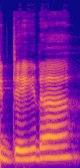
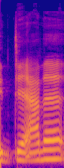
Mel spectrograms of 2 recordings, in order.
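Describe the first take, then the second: First: DATA said DAY-tuh, long a. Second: DATA said DAT-uh, short a as in cat. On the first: Teacher telling students how they say the word, long-a DAY-tuh for data. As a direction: say "data" with a DAY first syllable. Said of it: "sometimes when I say data". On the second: Teacher showing students how others say it, short-a DAT-uh for data. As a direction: say "data" with a DAT first syllable. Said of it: "you might hear other people say data". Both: Shown as a demonstration.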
